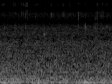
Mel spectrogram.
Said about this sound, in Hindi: गाइस मौसम देखो अचानक कैसा हो गया, बारिश आ गई एकदम बड़बड़ बड़बड़।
